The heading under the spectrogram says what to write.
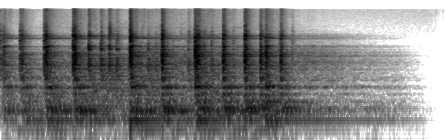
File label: Ocean Medium Metal Creaks; Ambience; Warframe; Grineer Ocean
